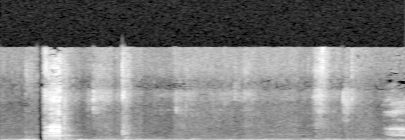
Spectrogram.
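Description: Faint handling of toy packaging and plastic parts: a short rustle about half a second in, then a few faint scrapes over a steady low room hum.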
